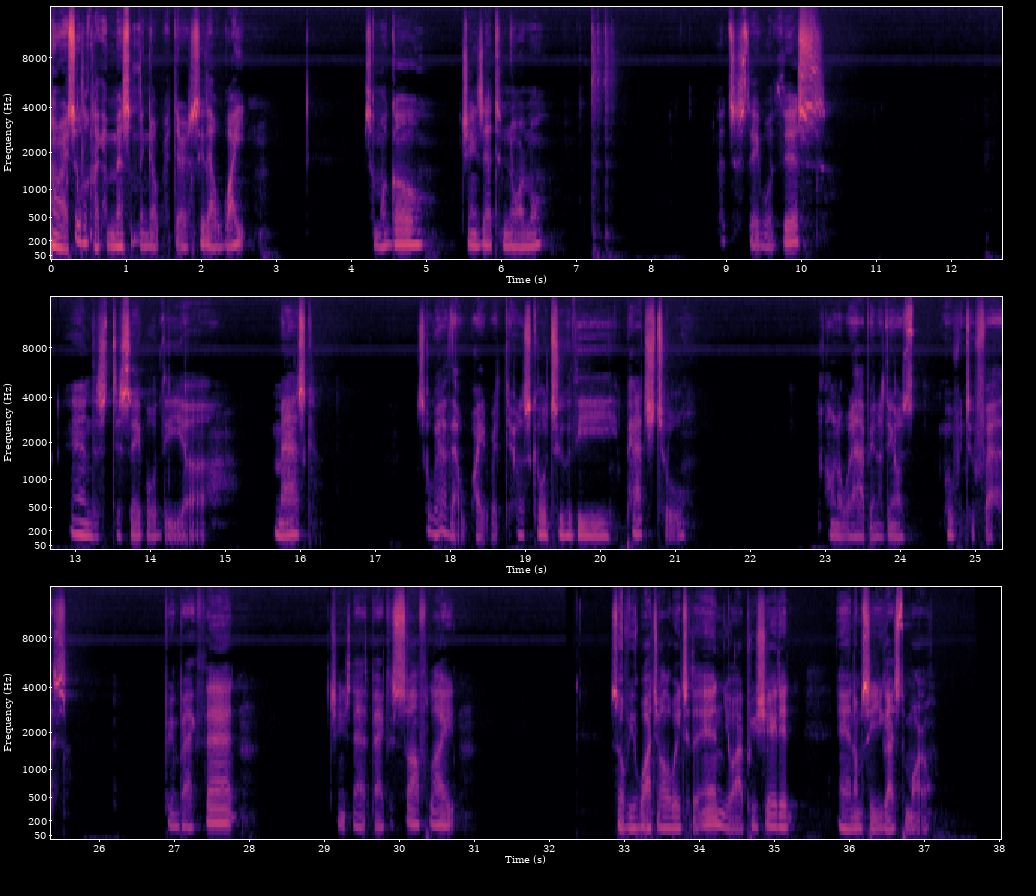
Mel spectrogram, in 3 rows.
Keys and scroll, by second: 32.9 ctrl+s, 34.2 space, 36.3 space.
